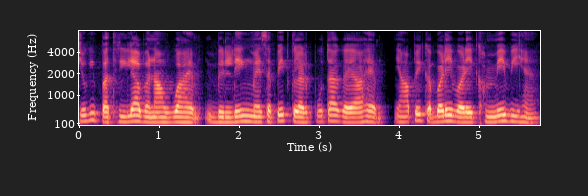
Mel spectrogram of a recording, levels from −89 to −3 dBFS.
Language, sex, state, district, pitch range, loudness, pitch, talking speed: Hindi, female, Bihar, Gopalganj, 155-180 Hz, -16 LUFS, 160 Hz, 210 wpm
